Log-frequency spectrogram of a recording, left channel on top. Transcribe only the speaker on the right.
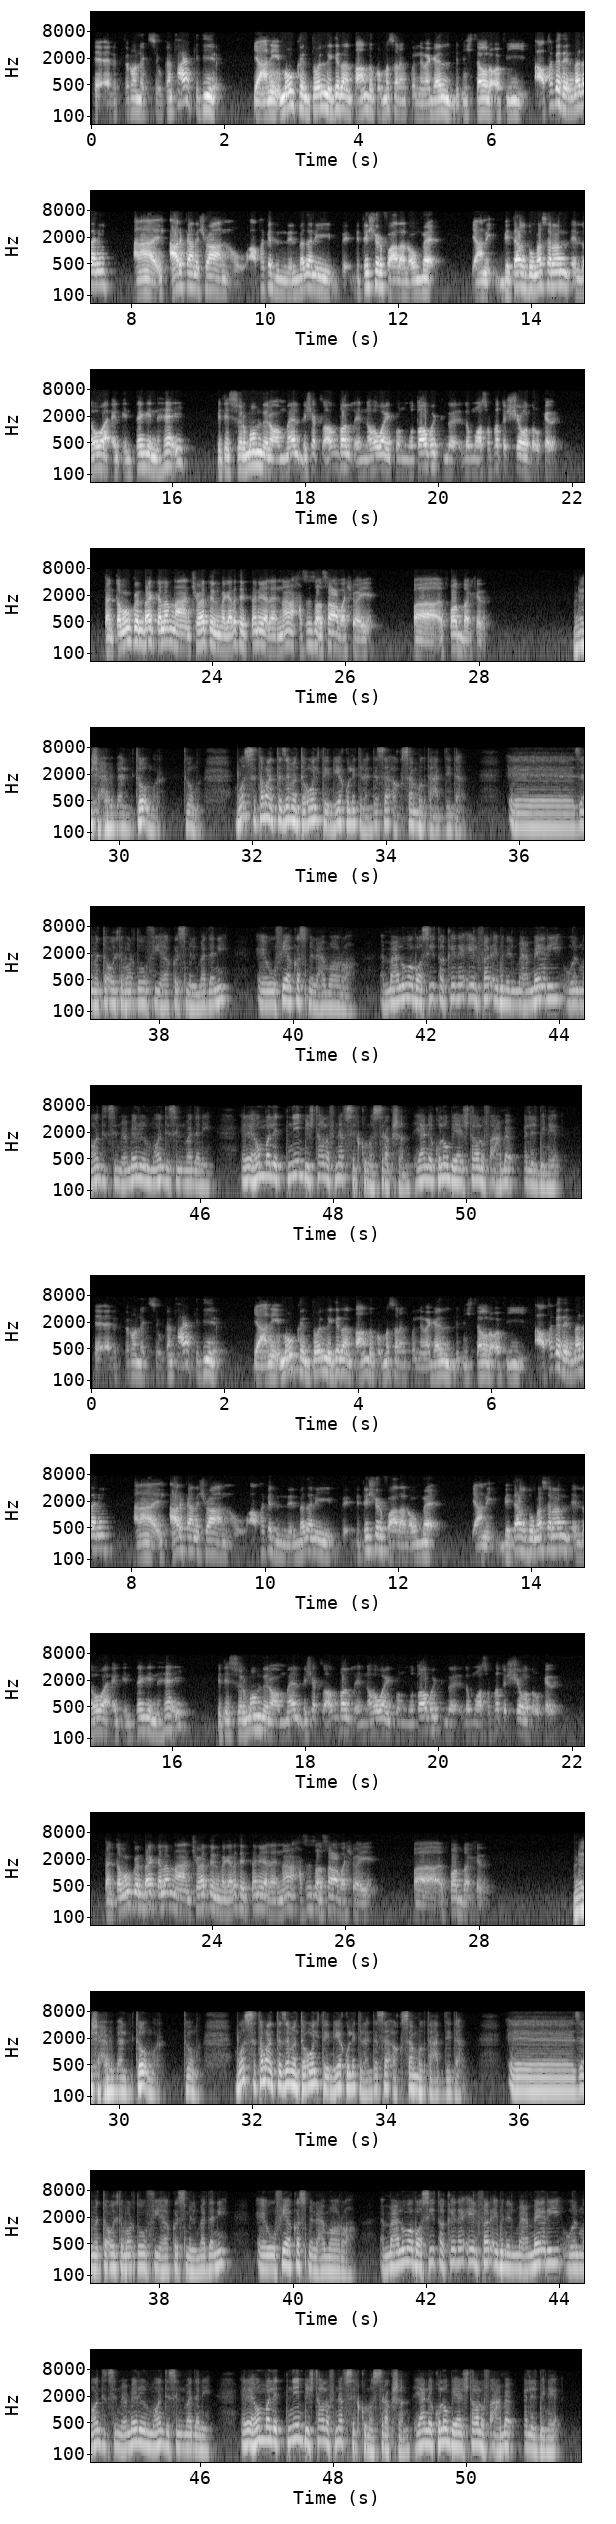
ماشي يا حبيب قلبي تؤمر تؤمر بص طبعا انت زي ما انت قلت ان هي كليه الهندسه اقسام متعدده آه زي ما انت قلت برضو فيها قسم المدني آه وفيها قسم العماره معلومه بسيطه كده ايه الفرق بين المعماري والمهندس المعماري والمهندس المدني آه هما الاثنين بيشتغلوا في نفس الكونستراكشن يعني كلهم بيشتغلوا في اعمال البناء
